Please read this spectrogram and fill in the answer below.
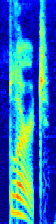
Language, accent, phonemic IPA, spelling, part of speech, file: English, US, /ˈblɝt/, blurt, verb / noun, En-us-blurt.ogg
- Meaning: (verb) 1. To utter suddenly and unadvisedly; to speak quickly or without thought; to divulge inconsiderately — commonly with out 2. To spurt; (noun) An abrupt outburst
